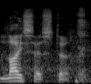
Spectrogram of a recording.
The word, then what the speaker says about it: Leicester: They pronounce it Leicester because the I they don't understand that it drops out.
